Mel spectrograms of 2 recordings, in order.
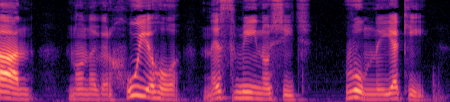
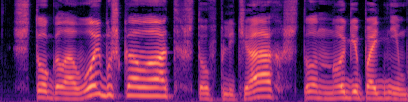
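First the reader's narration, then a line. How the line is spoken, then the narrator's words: Loud laughing. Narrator (Russian): хохотал разметнув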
